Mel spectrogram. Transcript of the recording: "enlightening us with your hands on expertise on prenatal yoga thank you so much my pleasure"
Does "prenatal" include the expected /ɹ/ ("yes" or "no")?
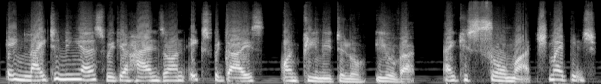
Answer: no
